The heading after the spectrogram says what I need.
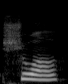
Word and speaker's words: school: boy home from school n be vulgarly pronounced shul in the west of England puddings and mistletoe and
